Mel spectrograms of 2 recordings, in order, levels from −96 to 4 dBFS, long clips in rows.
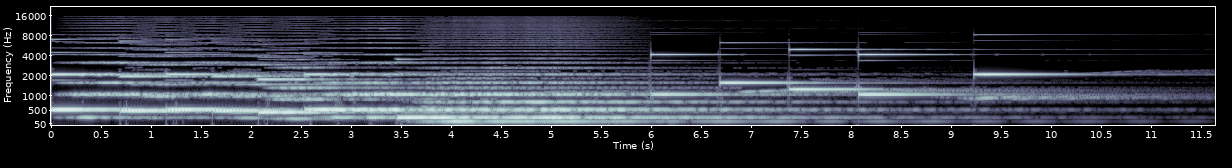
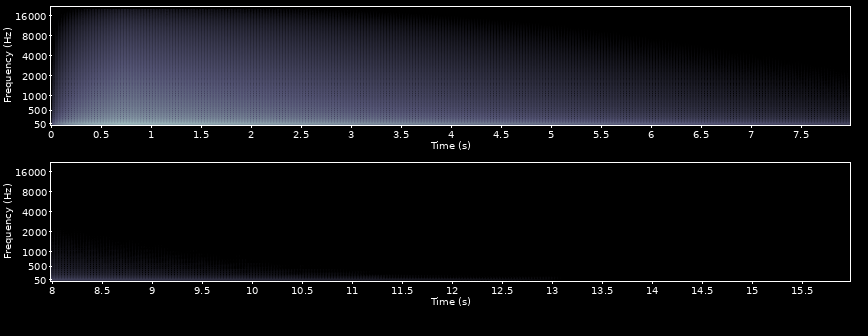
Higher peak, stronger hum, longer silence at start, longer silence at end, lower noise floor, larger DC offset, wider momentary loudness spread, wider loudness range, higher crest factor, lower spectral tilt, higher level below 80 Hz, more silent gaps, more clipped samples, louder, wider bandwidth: first, 0 dBFS vs -20 dBFS; neither; about the same, 0 s vs 0 s; second, 1.4 s vs 9.85 s; second, -51 dBFS vs under -90 dBFS; neither; second, 9 LU vs 24 LU; second, 5 LU vs 24 LU; second, 12 dB vs 20 dB; about the same, -5 dB/octave vs -6 dB/octave; second, -60 dBFS vs -42 dBFS; neither; neither; first, -12 LUFS vs -37 LUFS; second, 14.5 kHz vs 18 kHz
